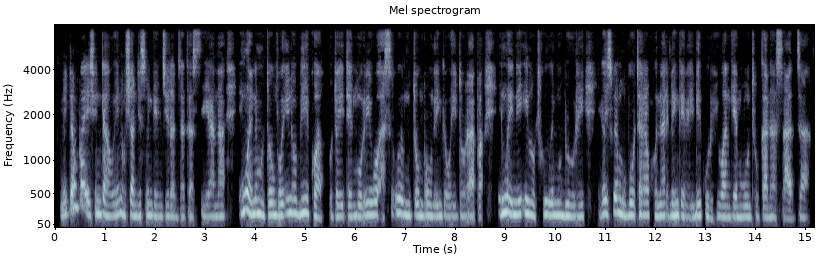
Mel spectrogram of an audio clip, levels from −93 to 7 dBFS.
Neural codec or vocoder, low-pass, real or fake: codec, 16 kHz in and 24 kHz out, 1.1 kbps, FireRedTTS-2 codec; 7.2 kHz; fake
